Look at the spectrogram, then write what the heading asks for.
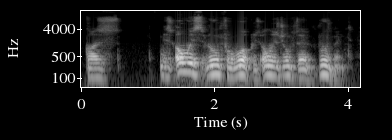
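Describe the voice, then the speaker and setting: A man's voice: medium pitch, normal speed, dark tone. A young man from Egypt giving a blunt, casual motivational talk, peppering it with "you know" and "yeah?". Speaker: motivational vlogger.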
